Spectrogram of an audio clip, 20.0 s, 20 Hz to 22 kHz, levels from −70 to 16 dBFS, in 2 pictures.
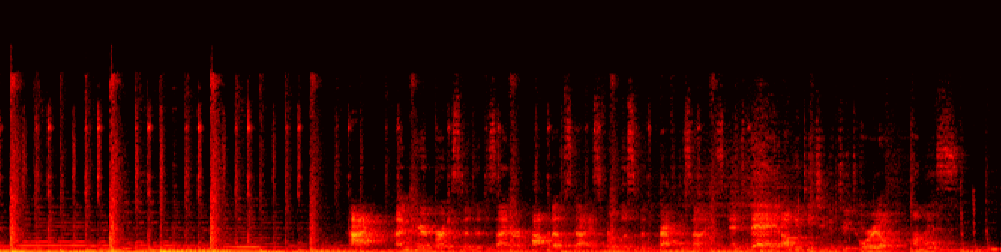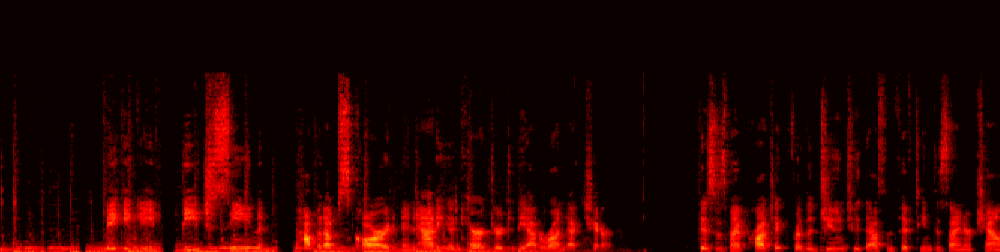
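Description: From 9.89 to 10.88 s there's a burst of repeated stalls, a stutter. Packets were coming in late, so the jitter buffer kept running dry and the receiver stretched the last bit of sound to cover each hole. You hear six small hitches, the longest about 68 ms, adding up to 183 ms of filled-in sound, roughly a fifth of that stretch. Nothing actually drops out. It just catches and drags.

It happens again from 11.32 to 11.77 s, and this time it's worse. There are five stalls totalling 171 ms, one of them a full 130 ms, so nearly 40 percent of that half-second is concealment rather than real audio. The long one is held and fades before things pick up again.

Then at 12.77 s the call audio freezes for about 0.19 s. The last sound hangs briefly as a fading buzz or hiss and then goes silent for about 100 ms before the audio resumes exactly where it left off. The likely cause is packets held up in transit long enough to empty the buffer completely. 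About 168 ms gets inserted and nothing is lost, so everything after it sits that much later.

From 14.06 to 14.57 s there's a jitter buffer slow-down. With its reserve low, the receiver repeated single pitch periods to build it back up, adding 41 ms. Playback runs at about 93 percent speed with the pitch unchanged, so sounds in that half-second come out slightly drawn out.

Finally, from 16.34 to 16.99 s, a jitter buffer speed-up goes the other way. The buffer had more stored than it wanted, so the receiver trimmed out short pitch-period chunks, about 70 ms in total. That part plays at roughly 111 percent speed at the same pitch, and it comes across as a little hurried.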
